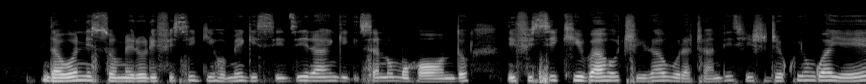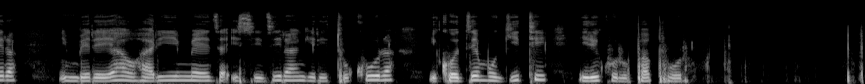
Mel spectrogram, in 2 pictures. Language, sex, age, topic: Rundi, female, 36-49, education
